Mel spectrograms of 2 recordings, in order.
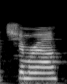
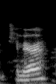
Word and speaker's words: Chima: purchase eagerly awaiting the Chima uh sorry Chima uh Kima oh I always mess up that pronunciation Melissa has just told me it's Cima Kima it's been in process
